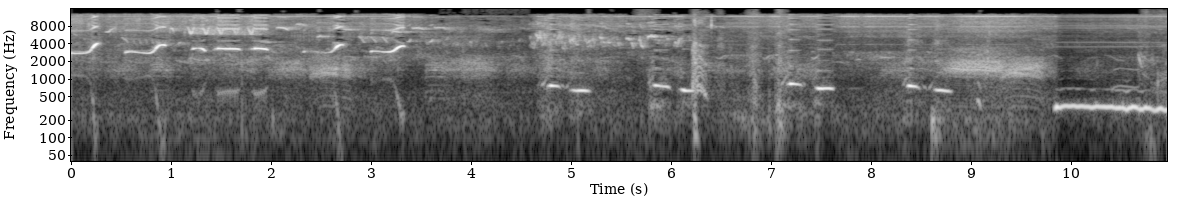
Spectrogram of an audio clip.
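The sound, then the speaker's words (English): Steve Coogan, as the character Alan Partridge, imitates bird calls, producing a varied string of whistled chirps, squawks and caw-like cries with brief pauses, ending in a sustained low warbling hoot. “I love birds, and I like to come here and make bird noises.”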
